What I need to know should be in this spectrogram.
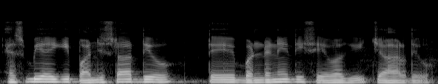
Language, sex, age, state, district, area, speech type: Dogri, male, 30-45, Jammu and Kashmir, Udhampur, rural, read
